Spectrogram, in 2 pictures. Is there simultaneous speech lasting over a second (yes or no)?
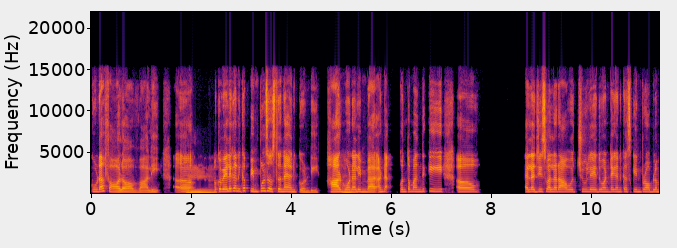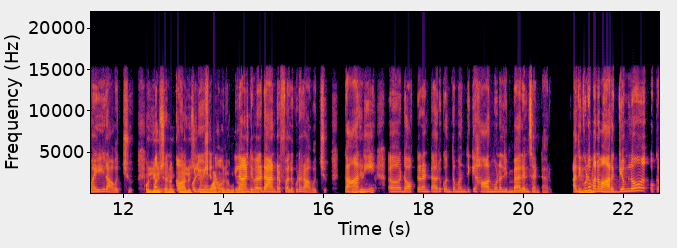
yes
